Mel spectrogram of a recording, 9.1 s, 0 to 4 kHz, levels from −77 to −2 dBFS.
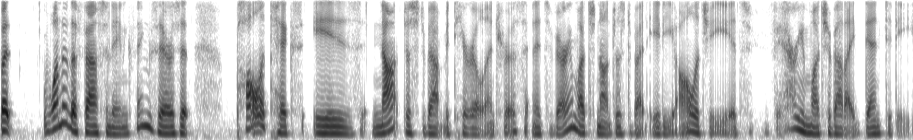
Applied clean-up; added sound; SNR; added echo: none; none; none; none.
